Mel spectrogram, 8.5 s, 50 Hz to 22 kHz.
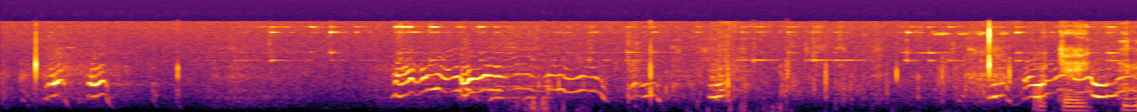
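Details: Hounds baying on a hare hunt on 6 October 2018, a morning trail with a quick flush and a chase: wavering, yelping, whine-like bays in bursts, loudest mid-clip and again near the end, with human voices in between.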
